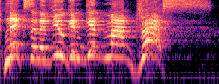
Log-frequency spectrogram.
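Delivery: slow taunting build to a high shout; building sass. Acted. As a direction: lay out each condition slowly, then climb to a shouted punchline. Woman's slow building comeback to Nixon.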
